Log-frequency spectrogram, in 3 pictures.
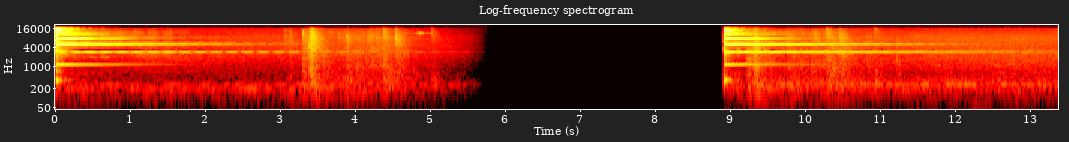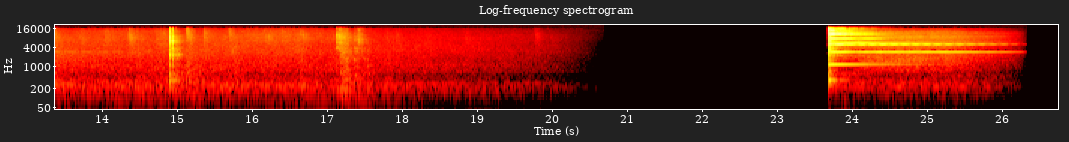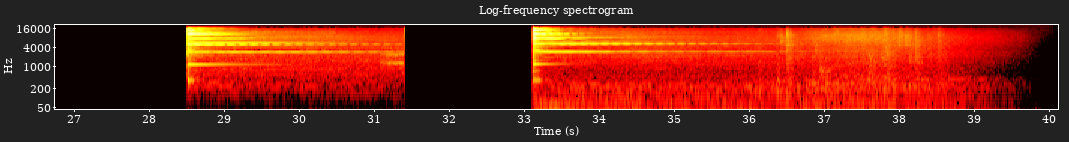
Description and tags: elevator bell dings closeup nice
bell, close, dings, elevator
